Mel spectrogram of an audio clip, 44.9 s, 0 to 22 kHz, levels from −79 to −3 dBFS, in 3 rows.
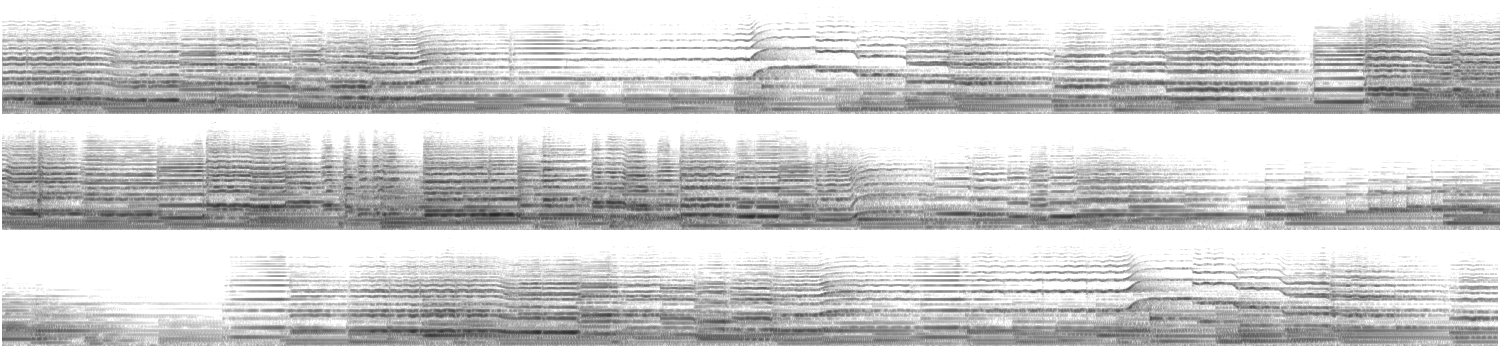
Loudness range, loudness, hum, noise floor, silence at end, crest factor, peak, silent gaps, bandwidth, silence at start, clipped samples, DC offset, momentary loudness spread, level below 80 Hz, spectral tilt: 11 LU; -28 LUFS; none; -50 dBFS; 0 s; 18 dB; -10 dBFS; none; 15.5 kHz; 0 s; under 0.1%; under 0.1%; 14 LU; -58 dBFS; -3.5 dB/octave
